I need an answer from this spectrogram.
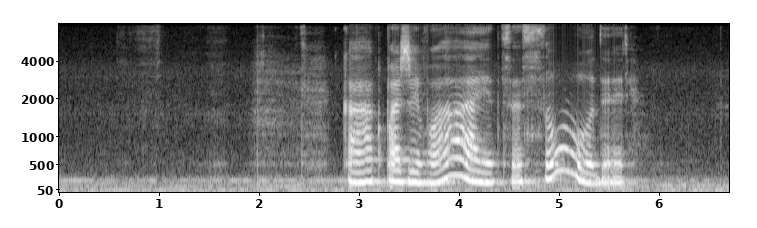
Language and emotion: Russian, positive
